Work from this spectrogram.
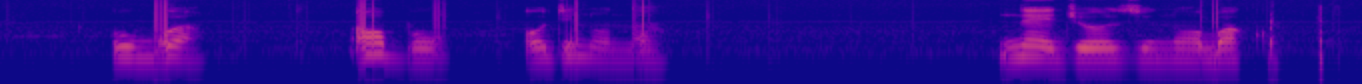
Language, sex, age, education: Igbo, female, 15-29, tertiary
